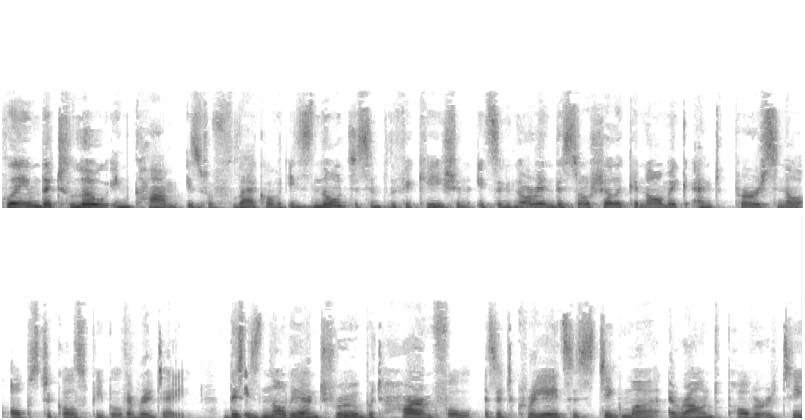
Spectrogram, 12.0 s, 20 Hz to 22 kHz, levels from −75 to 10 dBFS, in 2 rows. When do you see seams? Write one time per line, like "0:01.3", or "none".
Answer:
0:01.5
0:02.1
0:02.6
0:06.9
0:07.8
0:08.2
